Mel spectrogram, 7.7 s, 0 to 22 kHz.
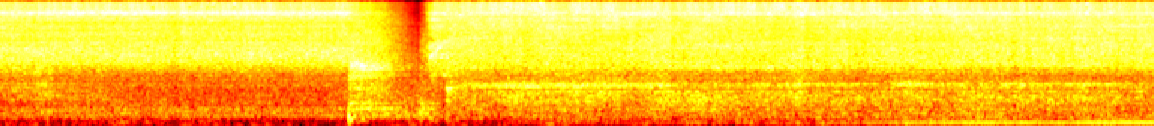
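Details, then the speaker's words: Hypertherm Powermax 45XP plasma cutter, over 5 years of daily use, after a new fan for error 3-10-0 cutouts after 10–15 minutes; fan at near full speed on a 33°C humid day: steady airflow hiss, faint hum, no rattle or bearing whine. "So this is the sound of the fan running. This is pretty much full bore. It's 33 degrees today with a very high humidity, so it often does this, but that fan sounds a lot better than the old one did."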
